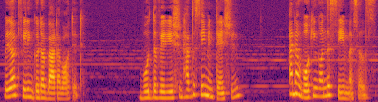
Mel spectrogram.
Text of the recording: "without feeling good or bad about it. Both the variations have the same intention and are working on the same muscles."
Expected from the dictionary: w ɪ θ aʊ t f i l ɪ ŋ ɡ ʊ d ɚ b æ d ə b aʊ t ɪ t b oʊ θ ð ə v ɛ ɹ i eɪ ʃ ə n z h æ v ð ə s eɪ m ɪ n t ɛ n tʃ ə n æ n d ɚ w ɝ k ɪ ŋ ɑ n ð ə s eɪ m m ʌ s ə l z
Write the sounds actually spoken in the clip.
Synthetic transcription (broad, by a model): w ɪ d aʊ t f i l ɪ ŋ ɡ ʊ d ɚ b æ d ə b aʊ t ɪ t b oʊ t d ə v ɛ ɹ i eɪ ʃ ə n h æ v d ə s eɪ m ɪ n t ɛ n ʃ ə n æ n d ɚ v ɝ k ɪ ŋ ɑ n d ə s eɪ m m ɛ s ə l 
